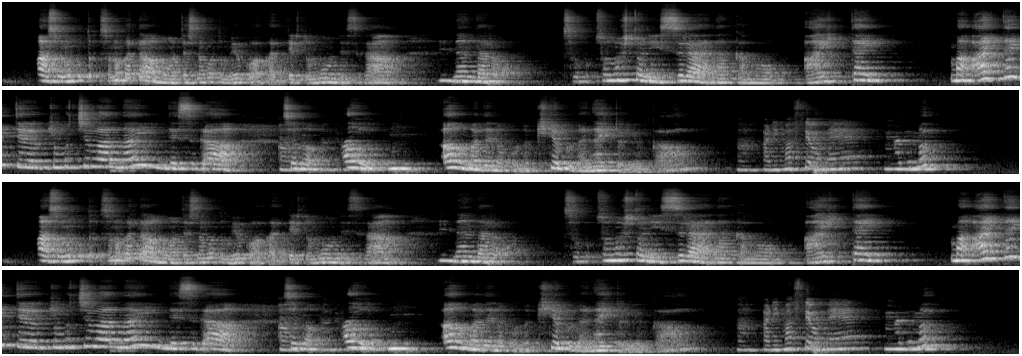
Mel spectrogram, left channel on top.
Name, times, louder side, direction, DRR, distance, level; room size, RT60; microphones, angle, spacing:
voice 1, 0.3-3.9 4.5-5.1 5.6-7.7 8.0-8.7 9.5-13.3 13.6-14.3 14.6-17.1 18.2-18.3 19.1-19.4, left 1 dB, 85° left, 0 dB, 4.9 m, -18 dB
voice 2, 4.4-4.9 12.9-14.0 17.5-19.4, equal, 10° right, -1 dB, 2.8 m, -22 dB
12.5 x 9.5 x 9.3 m, 0.78 s
head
